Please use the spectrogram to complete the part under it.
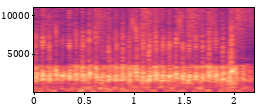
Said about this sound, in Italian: È l'autobus che sta rientrando in deposito con finito, quindi è poco.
